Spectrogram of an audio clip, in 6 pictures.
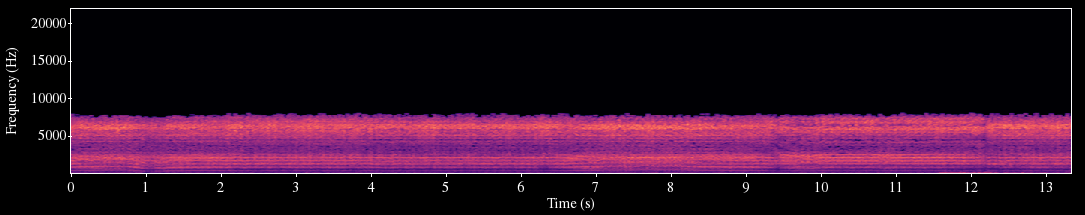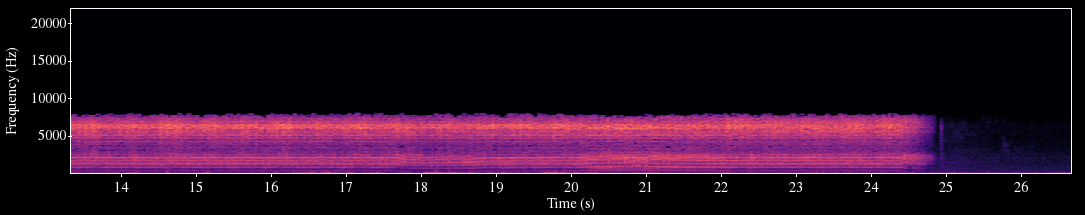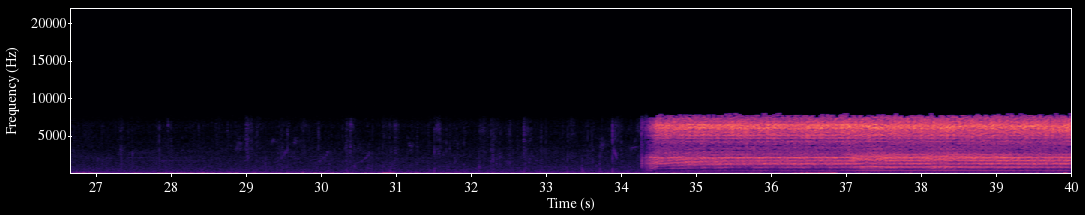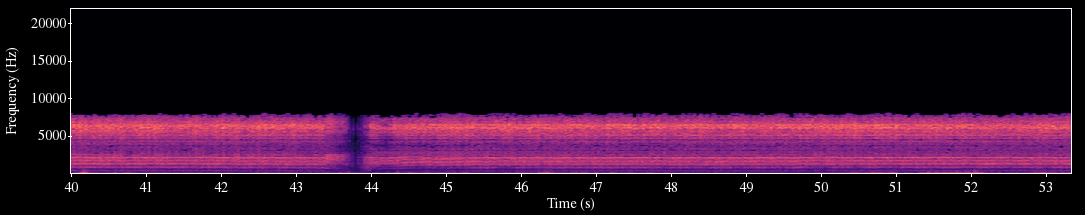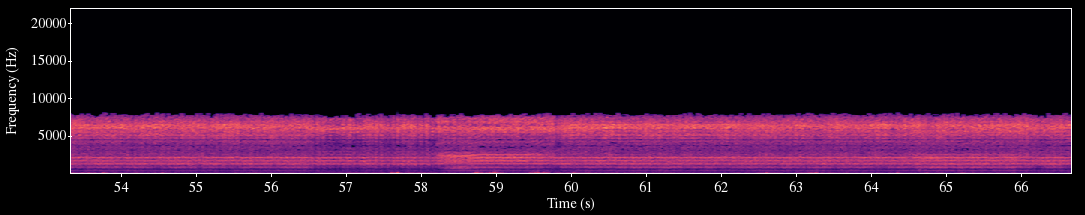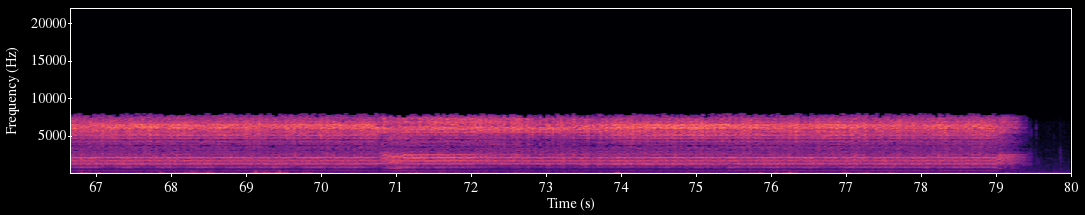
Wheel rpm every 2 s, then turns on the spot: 110, 110, 110, 110, 110, 110, 120, 120, 110, 110, 110, 110, 40, 0, 0, 0, 0, 70, 110, 110, 120, 80, 90, 110, 110, 110, 120, 120, 120, 110, 110, 120, 110, 110, 110, 110, 120, 110, 110, 80.
none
